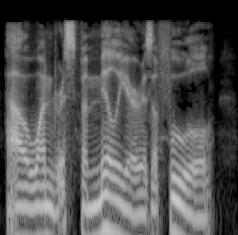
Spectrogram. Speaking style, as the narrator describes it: muttered Ahab

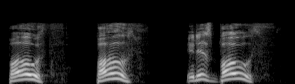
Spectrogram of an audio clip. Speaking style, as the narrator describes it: cried Daggoo again with a joyful shout

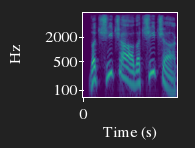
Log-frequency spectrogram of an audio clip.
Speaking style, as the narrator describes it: cried Don Pedro

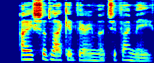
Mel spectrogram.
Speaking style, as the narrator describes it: said Mary

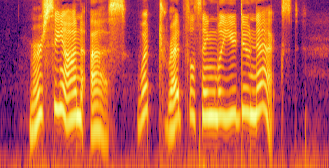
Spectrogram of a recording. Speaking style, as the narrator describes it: Joe … with a gasp

